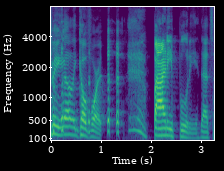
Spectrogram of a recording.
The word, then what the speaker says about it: pani puri: Parni Puri? Am I saying that right? Yeah. Close enough. Correct me. Go for it. Pani Puri.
